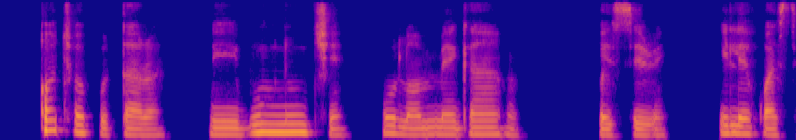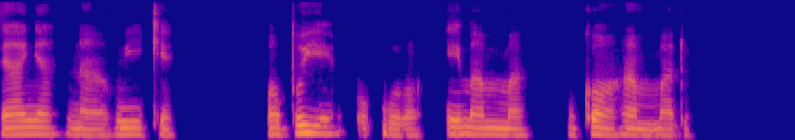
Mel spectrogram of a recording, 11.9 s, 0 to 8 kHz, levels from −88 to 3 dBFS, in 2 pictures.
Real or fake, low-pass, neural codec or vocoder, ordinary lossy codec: fake; 7.2 kHz; vocoder, 44.1 kHz, 128 mel bands every 256 samples, BigVGAN v2; none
